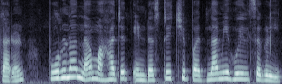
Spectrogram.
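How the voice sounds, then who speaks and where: A woman's voice: medium pitch, normal speed, warm tone, lightly acted. A woman voicing a scheming middle-aged woman of the house who talks in an anxious, accusing way.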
